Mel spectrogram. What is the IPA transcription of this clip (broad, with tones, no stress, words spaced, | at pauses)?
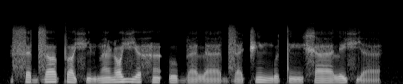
sə˧d͡zʌː˦t̪ʌ˧ fʲə̃˨ bæ̃˧ɳɔ˦vʲəː˧hə̃ː˧ ʔu˧bæ˨læː˨ d͡zæ˨t͡ʃĩ˦˨ŋu˧ tĩː˨xæː˧ li˦fʲæ˨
